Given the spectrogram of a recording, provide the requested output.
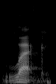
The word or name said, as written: LEC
